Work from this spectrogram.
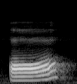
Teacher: ایک مسٹیک یہ آتی ہے کہ وہاں اپنے مخرج کو ٹچ کر کے ساؤنڈ واپس گلے میں جاتی ہے، اس سے بچنا ہے، گلے کی طرف نہیں جانے دینا۔ قاف زبان اٹھے گی، زبان کی جڑ اٹھ کے اس مخرج کے قریب جائے گی، قا کر کے پھر ساؤنڈ باہر آنی ہے، گلے کی طرف واپس نہیں جانے دینا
